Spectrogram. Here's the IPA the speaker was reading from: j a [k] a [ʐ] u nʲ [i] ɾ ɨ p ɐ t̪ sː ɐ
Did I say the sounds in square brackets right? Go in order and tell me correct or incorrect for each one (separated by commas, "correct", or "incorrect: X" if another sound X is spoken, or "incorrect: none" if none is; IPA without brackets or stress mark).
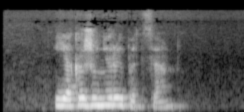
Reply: correct, correct, incorrect: ɛ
